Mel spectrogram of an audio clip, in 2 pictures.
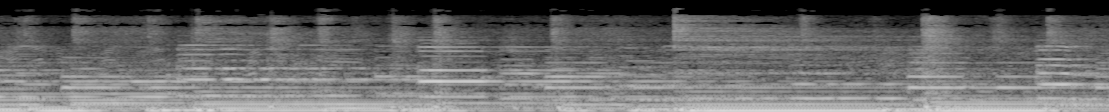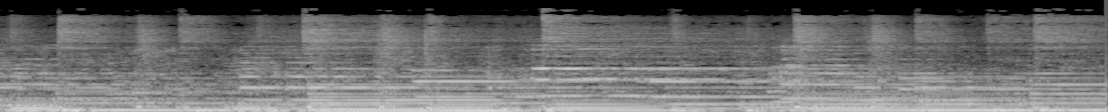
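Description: Live rock band playing an instrumental passage: electric guitar lead over a stepping bass line and drum kit.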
